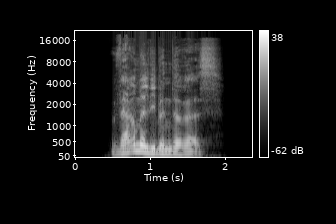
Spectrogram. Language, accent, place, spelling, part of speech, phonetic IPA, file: German, Germany, Berlin, wärmeliebenderes, adjective, [ˈvɛʁməˌliːbn̩dəʁəs], De-wärmeliebenderes.ogg
- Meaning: strong/mixed nominative/accusative neuter singular comparative degree of wärmeliebend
